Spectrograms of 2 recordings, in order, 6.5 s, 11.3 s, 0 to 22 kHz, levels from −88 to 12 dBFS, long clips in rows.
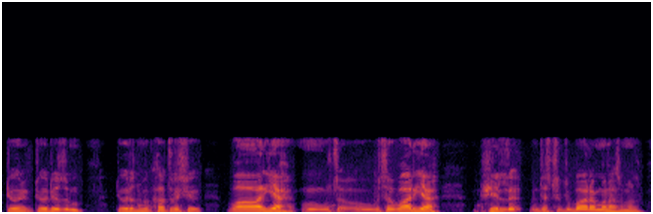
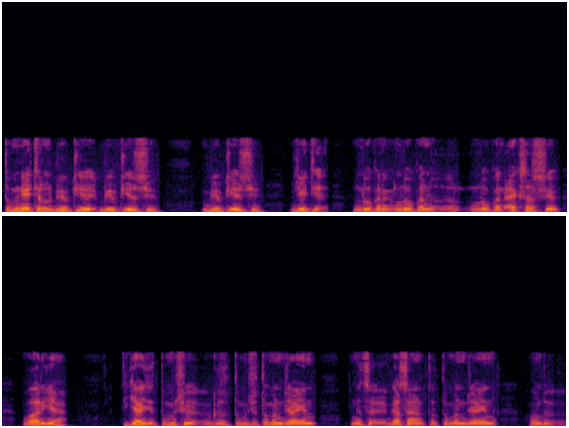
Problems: none marked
